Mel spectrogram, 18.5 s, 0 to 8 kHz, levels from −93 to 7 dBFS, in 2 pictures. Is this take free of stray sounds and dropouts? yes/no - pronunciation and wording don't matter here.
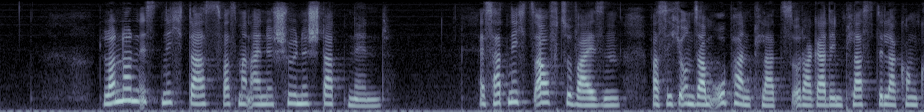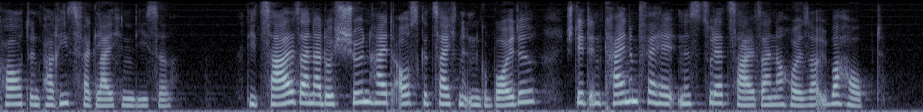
yes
